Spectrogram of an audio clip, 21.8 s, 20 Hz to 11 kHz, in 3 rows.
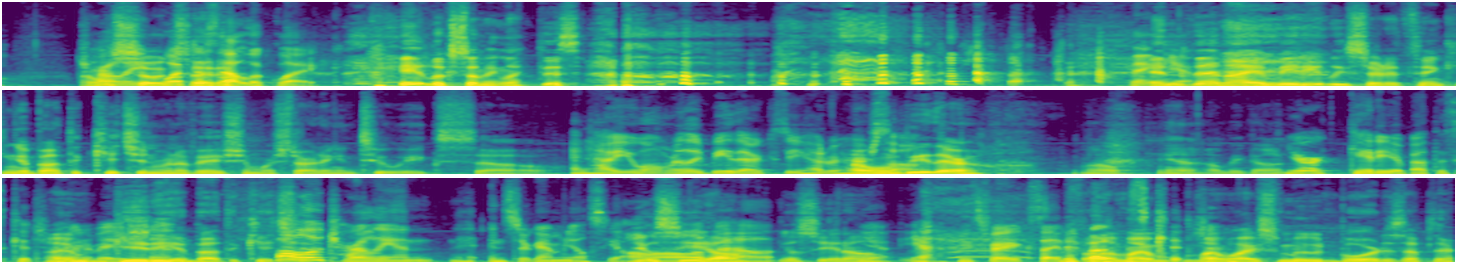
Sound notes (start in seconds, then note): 3.0 laughs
